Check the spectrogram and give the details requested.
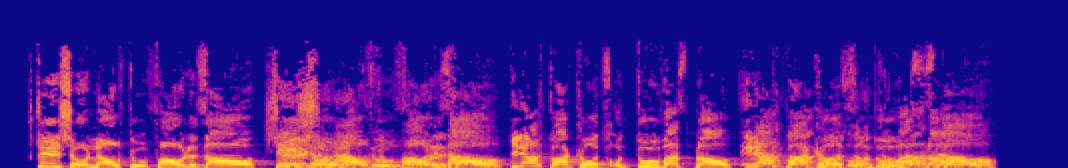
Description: army wecker

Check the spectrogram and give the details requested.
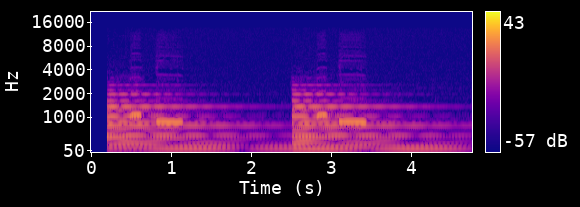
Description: kuck kucks uhr, sms ton

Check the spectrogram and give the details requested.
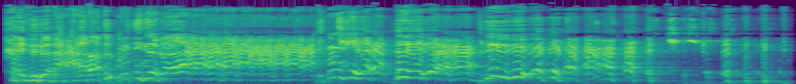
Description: psycho lachen

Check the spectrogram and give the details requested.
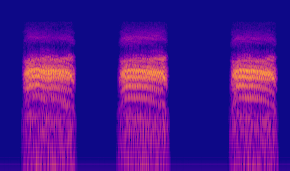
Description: raben und kraehen klingelton rabengeschrei

